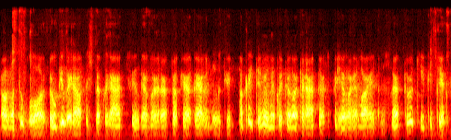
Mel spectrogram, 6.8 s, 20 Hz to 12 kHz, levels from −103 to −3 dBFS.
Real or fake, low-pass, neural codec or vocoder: fake; 9.9 kHz; autoencoder, 22.05 kHz, a latent of 192 numbers a frame, VITS, trained on one speaker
